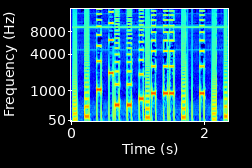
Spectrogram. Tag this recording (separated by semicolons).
big; c64; chiptunes; drums; glitch; kitchen; little; lsdj; me; melody; my; nanoloop; sounds; table; today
